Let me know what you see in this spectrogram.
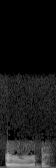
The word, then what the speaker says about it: herb: If the H is silent, like our or herb, then we use an in front of it.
